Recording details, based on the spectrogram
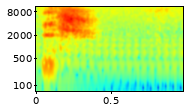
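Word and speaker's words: Ix: Next is jaguar, Ish, I-X, to pronounce it.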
